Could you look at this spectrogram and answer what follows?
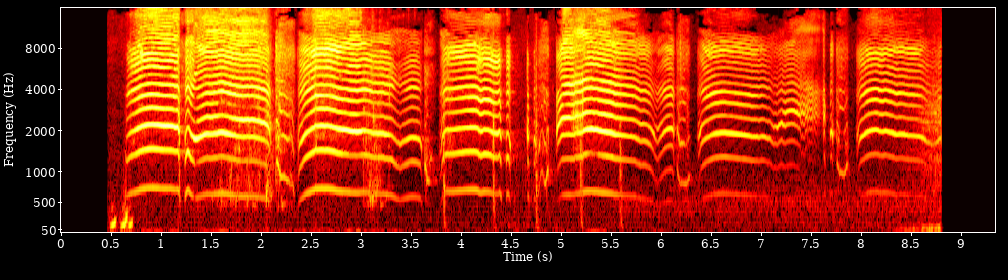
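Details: A baby cries loudly in his room, sustained wailing in drawn-out bursts with quick gasps between.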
